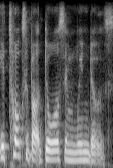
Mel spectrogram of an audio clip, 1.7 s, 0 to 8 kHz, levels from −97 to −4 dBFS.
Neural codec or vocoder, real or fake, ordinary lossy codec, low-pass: codec, 44.1 kHz, 7.8 kbps, Pupu-Codec; fake; Opus, 24 kbps; 7.2 kHz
